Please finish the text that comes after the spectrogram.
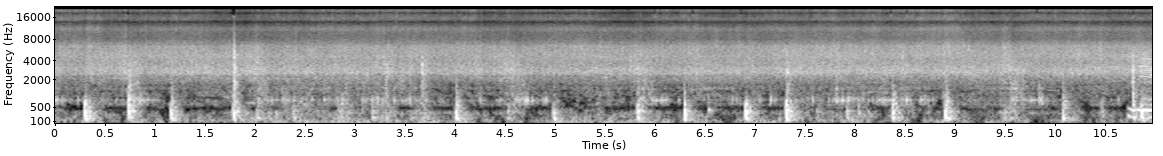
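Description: Eggs fry for an egg-and-pea curry while a spoon stirs them, a continuous close sizzle broken by regular clacks of the utensil against the pan, heard alone.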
